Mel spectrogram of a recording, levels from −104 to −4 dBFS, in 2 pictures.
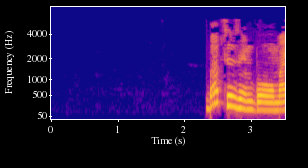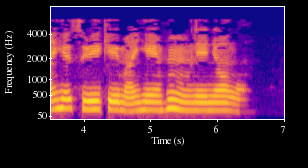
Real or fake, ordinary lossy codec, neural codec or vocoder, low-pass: real; MP3, 24 kbps; none; 7.2 kHz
